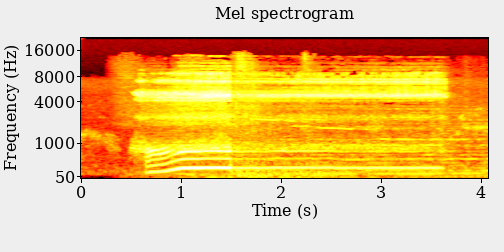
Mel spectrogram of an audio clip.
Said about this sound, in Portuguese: tu reconhece esse som. Esse som é de uma trupe de Black Orcs. Uma trupe de ah. orcs negros. Tu sabe que eles são tipo a cavalaria do, dos orcs, sabe? E eles são muito barulhentos.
